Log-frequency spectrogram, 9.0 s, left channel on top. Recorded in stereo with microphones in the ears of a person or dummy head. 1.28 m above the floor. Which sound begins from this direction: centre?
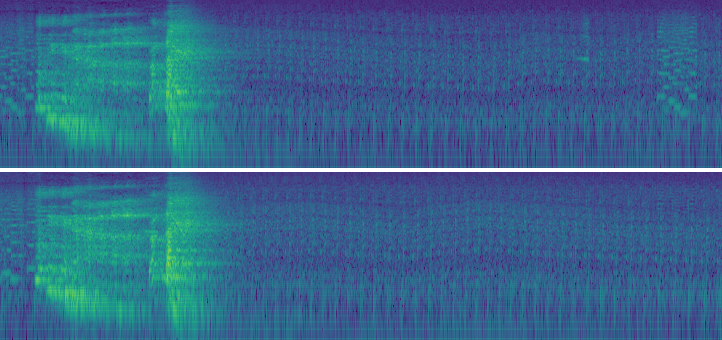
A sneeze, at 1.9 s.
